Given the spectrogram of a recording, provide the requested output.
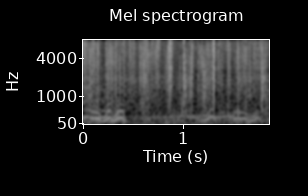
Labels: {"label": "biophony, cascading saw", "recorder": "SoundTrap 600 or HydroMoth"}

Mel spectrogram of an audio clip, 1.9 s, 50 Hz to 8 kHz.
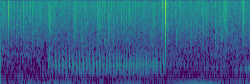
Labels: {"label": "biophony, croak", "recorder": "SoundTrap 500"}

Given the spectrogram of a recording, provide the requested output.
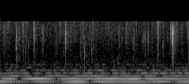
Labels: {"label": "biophony, midshipman", "recorder": "SoundTrap 500"}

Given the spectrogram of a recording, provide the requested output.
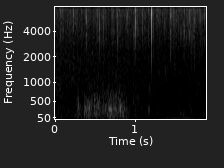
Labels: {"label": "biophony, growl", "recorder": "SoundTrap 500"}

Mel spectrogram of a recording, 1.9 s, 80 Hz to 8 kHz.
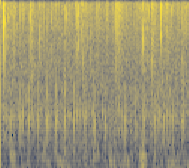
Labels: {"label": "biophony, rattle", "recorder": "SoundTrap 500"}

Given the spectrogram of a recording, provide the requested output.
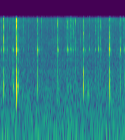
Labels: {"label": "ambient", "recorder": "HydroMoth"}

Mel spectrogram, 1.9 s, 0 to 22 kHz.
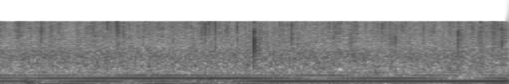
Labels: {"label": "biophony, midshipman", "recorder": "SoundTrap 500"}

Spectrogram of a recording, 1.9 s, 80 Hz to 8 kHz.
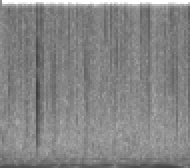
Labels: {"label": "biophony, midshipman", "recorder": "SoundTrap 500"}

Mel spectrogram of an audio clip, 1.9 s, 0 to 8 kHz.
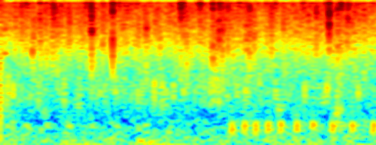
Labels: {"label": "biophony, pulse", "recorder": "SoundTrap 500"}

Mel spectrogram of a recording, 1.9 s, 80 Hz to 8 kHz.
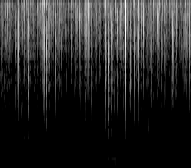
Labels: {"label": "biophony, cascading saw", "recorder": "SoundTrap 600 or HydroMoth"}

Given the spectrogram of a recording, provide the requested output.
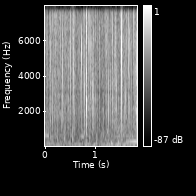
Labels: {"label": "biophony, cascading saw", "recorder": "SoundTrap 600 or HydroMoth"}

